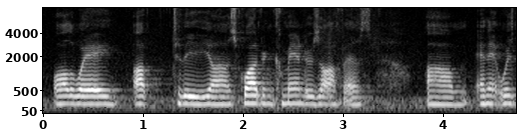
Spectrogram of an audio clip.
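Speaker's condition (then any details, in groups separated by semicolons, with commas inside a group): Cleft palate and cleft lip; over 30 years ago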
